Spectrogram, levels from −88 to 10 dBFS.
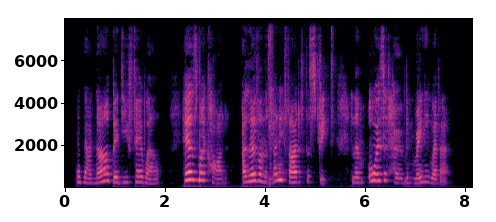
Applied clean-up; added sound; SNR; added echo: neural mask model DeepFilterNet 3.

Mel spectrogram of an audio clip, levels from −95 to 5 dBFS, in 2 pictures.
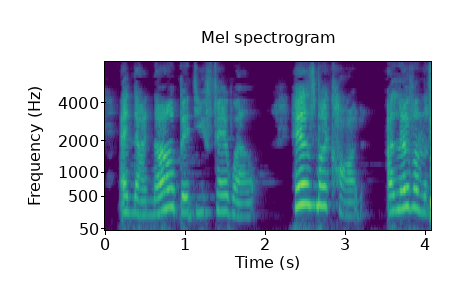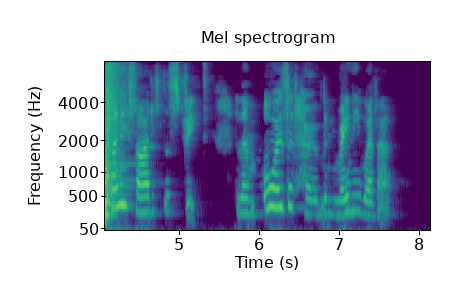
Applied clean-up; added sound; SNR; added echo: classical method WPE with log-MMSE.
